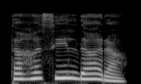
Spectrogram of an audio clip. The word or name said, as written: ತಹಸೀಲುದಾರ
